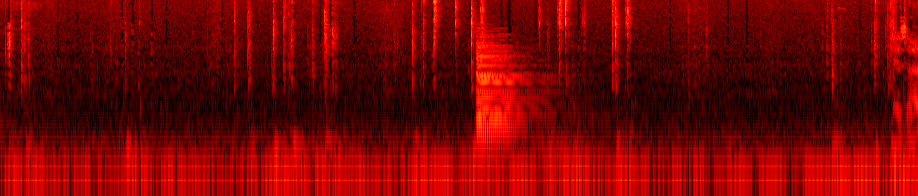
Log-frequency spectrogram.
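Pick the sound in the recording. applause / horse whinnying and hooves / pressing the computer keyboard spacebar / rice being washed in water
pressing the computer keyboard spacebar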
